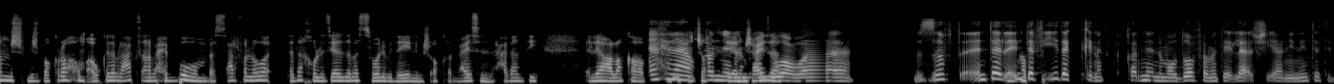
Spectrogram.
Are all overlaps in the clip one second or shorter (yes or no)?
no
